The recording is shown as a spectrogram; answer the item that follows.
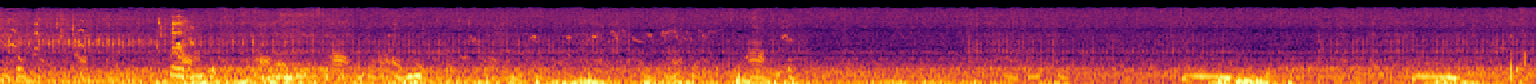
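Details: Sharp-tailed grouse on their dancing ground give low clucks, cackles and short arched coos, mixed with soft rattling and stamping, against a steady low rumble.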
